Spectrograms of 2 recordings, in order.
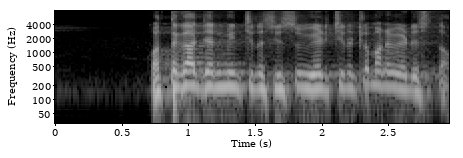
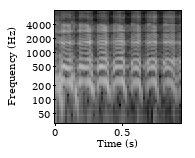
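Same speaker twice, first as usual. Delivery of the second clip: imitated chuckling, rapid and repeated; mock laughter; 5 semitones higher, 4 dB louder than usual. Preacher mimics people watching Jabardasth, mock laughing. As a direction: put on a TV viewer's cackle. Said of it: "నవ్వుకుంటున్నారా".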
